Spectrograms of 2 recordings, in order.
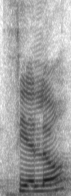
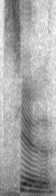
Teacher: Spanish just adds a vowel that you can hear and French doesn't.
